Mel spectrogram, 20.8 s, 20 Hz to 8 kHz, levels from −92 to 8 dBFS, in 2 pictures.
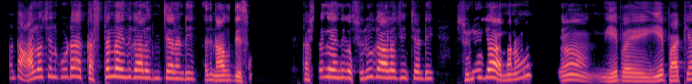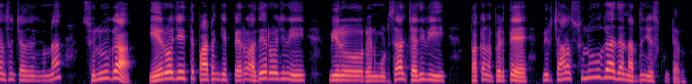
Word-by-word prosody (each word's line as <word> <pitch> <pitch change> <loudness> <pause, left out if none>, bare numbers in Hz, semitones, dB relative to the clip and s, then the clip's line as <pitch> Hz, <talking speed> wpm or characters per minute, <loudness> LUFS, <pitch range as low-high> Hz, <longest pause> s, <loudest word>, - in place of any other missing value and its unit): అంటే 245 - -7 0.2
ఆలోచన 275 +5 +1
కూడా 290 +1 +1 0.2
కష్టంగా 285 +8 +4
ఎందుకు 270 0 -2
ఆలోచించాలండి, 230 -3 0 0.2
అది 170 +2 -5
నా - - +7
ఉద్దేశం. 155 -7 -2 0.8
కష్టంగా 270 +9 0
ఎందుకు? 255 -1 0
సులువుగా 275 +5 0
ఆలోచించండి. 240 -3 -1 0.5
సులువుగా 255 +8 +4 0.2
మనం 195 +5 -1 0.7
ఆ! - - +2 0.7
ఏ - - +3
పై 145 -1 0 0.5
ఏ - - +4
పాఠ్యాంశం 190 +5 -1
చదువుకున్నా 160 +4 -6 0.5
సులువుగా 225 +7 +3 0.5
ఏ - - +5
రోజైతే 230 +1 +2
పాఠం 185 +3 +3
చెప్పారో 180 0 -5
అదే 210 +7 +1
రోజుని 210 -3 -2 0.6
మీరు 170 0 +2 0.3
రెండు 155 0 -3
మూడు 145 -3 -8
సార్లు 200 0 +1
చదివి 175 0 -1 0.5
పక్కన 175 +4 -3
పెడితే, 160 +1 +1 0.4
మీరు 180 -2 -6
చాలా 195 +4 -1
సులువుగా 260 +3 -1
దాన్ని 195 -5 -1
అర్థం 165 +5 -11
చేసుకుంటారు. 120 -6 -11
205 Hz, 120 wpm, -23 LUFS, 170-245 Hz, 0.8 s, నా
